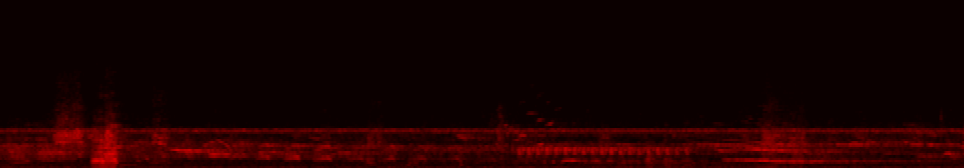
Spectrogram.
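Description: Birds chirping and calling: scattered short chirps, a rapid trill about four seconds in and a falling whistle near six seconds, over a steady high-pitched hum.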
